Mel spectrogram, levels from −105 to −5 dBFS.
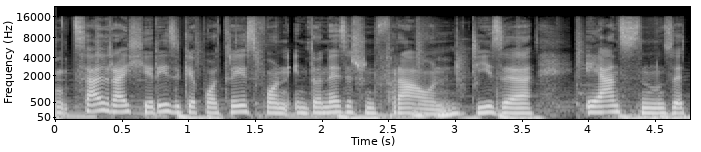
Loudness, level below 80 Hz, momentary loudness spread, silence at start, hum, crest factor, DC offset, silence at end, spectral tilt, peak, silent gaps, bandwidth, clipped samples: -23 LUFS; -32 dBFS; 3 LU; 0 s; none; 16 dB; under 0.1%; 0 s; -5 dB/octave; -6 dBFS; none; 16.5 kHz; under 0.1%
